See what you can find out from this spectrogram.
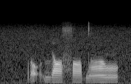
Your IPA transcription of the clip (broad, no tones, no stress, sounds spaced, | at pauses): ɾ ɔ̰ ʎ ɜ sˤ ɜ dˤ õ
